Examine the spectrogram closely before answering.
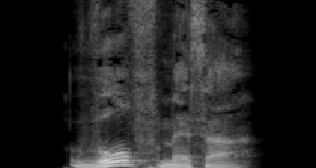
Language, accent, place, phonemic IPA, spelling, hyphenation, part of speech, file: German, Germany, Berlin, /ˈvʊʁfˌmɛsɐ/, Wurfmesser, Wurf‧mes‧ser, noun, De-Wurfmesser.ogg
- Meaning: throwing knife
